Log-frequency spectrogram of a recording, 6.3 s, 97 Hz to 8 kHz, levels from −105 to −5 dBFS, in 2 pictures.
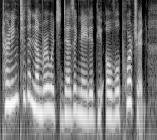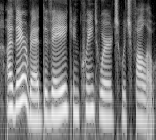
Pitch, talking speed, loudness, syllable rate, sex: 235 Hz, 180 wpm, -17 LUFS, 5.1 syllables/s, female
